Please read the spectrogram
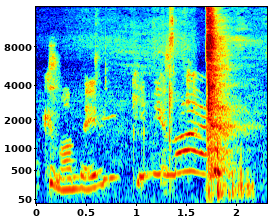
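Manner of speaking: playful high-pitched begging; pleading with the dice. Pretend. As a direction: coax the dice in a high, stretched plea. Coaxing the dice before a roll.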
